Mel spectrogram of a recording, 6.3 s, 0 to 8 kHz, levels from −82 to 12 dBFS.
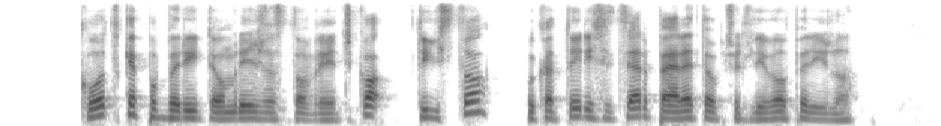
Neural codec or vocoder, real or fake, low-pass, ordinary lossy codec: codec, 44.1 kHz, 7.8 kbps, DAC; fake; 7.2 kHz; none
